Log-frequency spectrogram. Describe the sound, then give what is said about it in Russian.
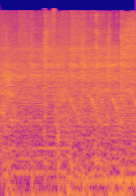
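A police car siren wails behind a car on the road, its sweeping tone partly masked by loud, continuous engine and road noise. “Мам, сзади полиция. Прижимайся к обочине, сюда, сюда.”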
